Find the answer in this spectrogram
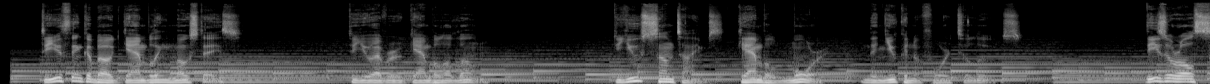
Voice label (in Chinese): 外籍英男赌瘾救助组织宣传片深情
